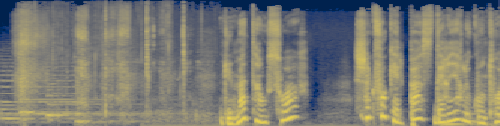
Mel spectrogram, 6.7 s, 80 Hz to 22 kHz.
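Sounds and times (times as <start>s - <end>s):
baguette crust being broken and bitten at a bakery counter: 0.0s - 3.4s
speech: 3.0s - 4.2s, 4.8s - 6.6s.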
